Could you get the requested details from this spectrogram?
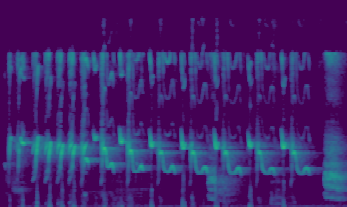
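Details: Purple-throated sunbird singing sharply and lively: a rapid stream of very high, thin whistled notes sliding down and up, about four per second, with soft ticks beneath and a brief rasping burst at the end.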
